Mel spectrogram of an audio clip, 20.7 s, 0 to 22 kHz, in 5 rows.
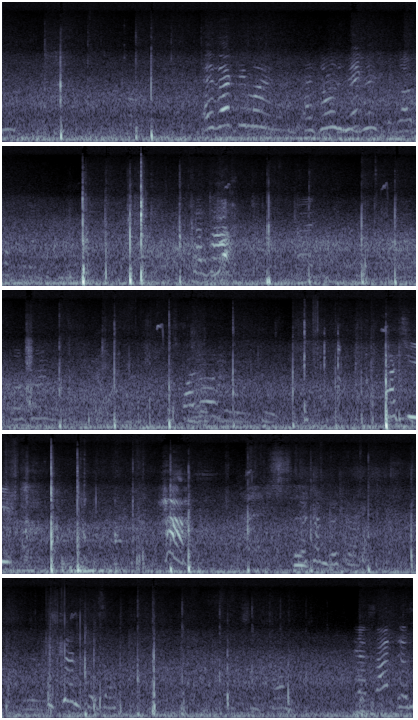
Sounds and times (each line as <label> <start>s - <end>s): children playing soccer 0.0s - 20.6s
motor traffic 0.0s - 20.6s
